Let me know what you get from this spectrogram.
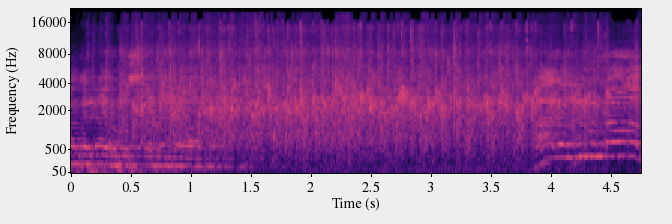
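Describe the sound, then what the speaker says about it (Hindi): A church congregation claps loudly and continuously, a dense roar of applause that runs unbroken from start to finish, with voices and a singing or speaking voice faintly mixed in at the edges. "उसको जोरदार ताली बजा करके हम उसका धन्यवाद करें"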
